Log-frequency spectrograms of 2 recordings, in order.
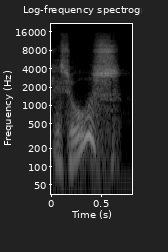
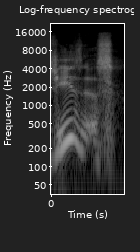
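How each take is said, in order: First: The name has a Spanish pronunciation. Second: The name has an English pronunciation. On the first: "somos mexicanos, aquí decimos Jesús" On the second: "y en inglés Jesus"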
